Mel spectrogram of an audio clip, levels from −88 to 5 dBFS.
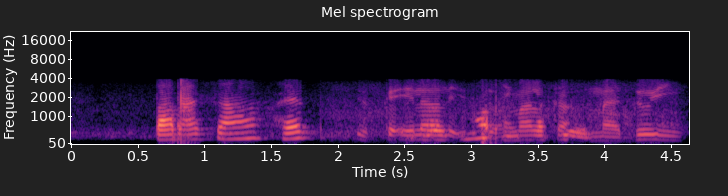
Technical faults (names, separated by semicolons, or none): bit errors on an ADPCM link; speech suppressed in double talk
